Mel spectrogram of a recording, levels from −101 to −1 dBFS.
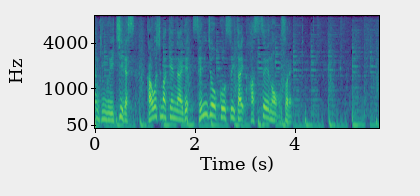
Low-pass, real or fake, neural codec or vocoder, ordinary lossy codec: none; real; none; none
